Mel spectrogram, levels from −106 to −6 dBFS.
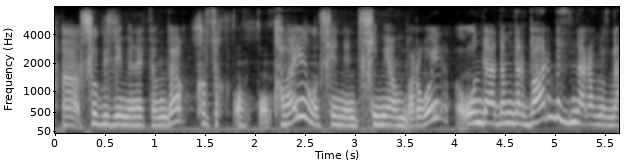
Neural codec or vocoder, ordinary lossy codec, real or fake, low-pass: none; none; real; none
